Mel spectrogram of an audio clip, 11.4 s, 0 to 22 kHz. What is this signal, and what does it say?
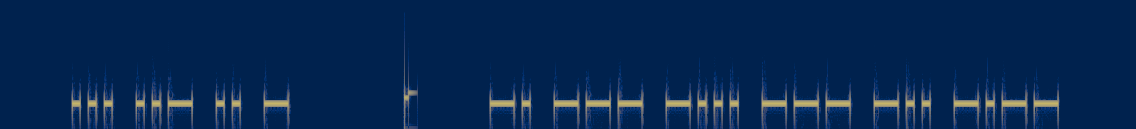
Morse code, heard as a keyed tone, about 15 wpm, 700 Hz. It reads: SUIT NOBODY
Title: Sentences from Top 1600 Words - New Word Drill Alt - 15wpm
